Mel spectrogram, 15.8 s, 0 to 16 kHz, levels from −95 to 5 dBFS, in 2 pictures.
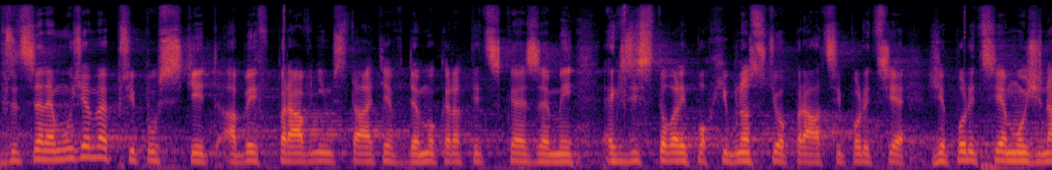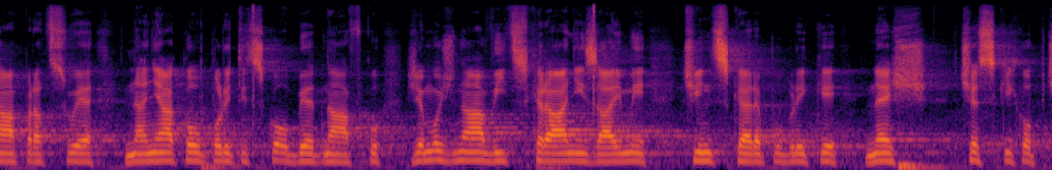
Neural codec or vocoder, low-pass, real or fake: none; 14.4 kHz; real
